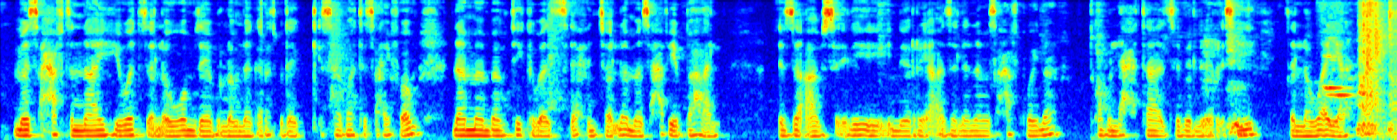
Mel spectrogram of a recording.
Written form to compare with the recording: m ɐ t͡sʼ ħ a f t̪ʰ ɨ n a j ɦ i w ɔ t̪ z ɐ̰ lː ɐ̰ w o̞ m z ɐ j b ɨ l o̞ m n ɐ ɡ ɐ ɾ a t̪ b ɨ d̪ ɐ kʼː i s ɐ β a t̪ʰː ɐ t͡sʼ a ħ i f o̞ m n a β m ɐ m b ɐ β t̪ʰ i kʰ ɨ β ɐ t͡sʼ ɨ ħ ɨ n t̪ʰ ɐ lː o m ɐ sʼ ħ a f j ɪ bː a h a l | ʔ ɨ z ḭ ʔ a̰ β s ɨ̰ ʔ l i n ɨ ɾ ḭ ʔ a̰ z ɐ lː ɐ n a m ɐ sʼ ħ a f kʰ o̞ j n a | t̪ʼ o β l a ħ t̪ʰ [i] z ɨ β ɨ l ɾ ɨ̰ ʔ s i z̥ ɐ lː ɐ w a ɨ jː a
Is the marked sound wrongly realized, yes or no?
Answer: yes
